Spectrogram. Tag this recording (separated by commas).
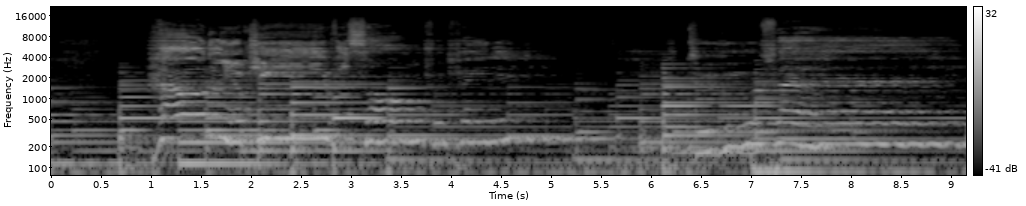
Music, Tender music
